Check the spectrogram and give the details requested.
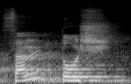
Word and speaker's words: Santosh: This is sa and this is sha. Both the words come. Both the words come. Yes, both the sounds. Yes, both the sounds come. Sa, sha, Santosh, Santosh, and it is not sha, it is sha, but the pronunciation is similar.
